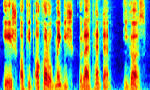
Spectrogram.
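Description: A man's voice: lively intonation, no room sound, studio quality. A man voicing a cruel, petulant young prince hungry for power, with a whiny, demanding way of talking. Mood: eager. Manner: whiny, demanding, shrill outbursts.

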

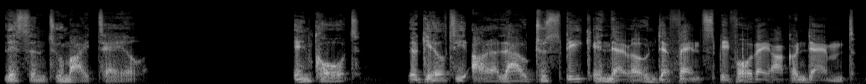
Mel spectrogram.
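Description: A man voicing a wretched, menacing man-made monster in a dramatised audiobook, pleading slowly in a rasping, bitter voice. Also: mid-range voice, pushed and bright, dry recording, studio quality, exaggerated voice. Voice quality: gravelly, rasping. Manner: slow, heavy, emotional pleading.

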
